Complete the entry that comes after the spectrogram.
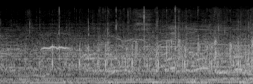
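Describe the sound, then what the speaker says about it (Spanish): Crowd at a Valencia football club's 2013/2014 team presentation applauds the Infantil C youth team, a steady wash of clapping and crowd noise with voices mixed in throughout. "Infantil C, un aplauso para todos ellos."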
